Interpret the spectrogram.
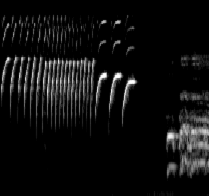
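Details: Canary training song in the ngerol rolling style: a fast run of high downslurred chirps, then three longer arched whistles, a brief silence, and a harsher lower mixed tone at the end.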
